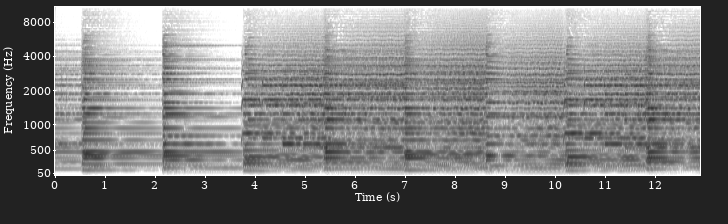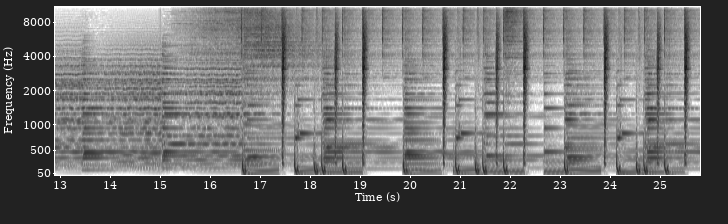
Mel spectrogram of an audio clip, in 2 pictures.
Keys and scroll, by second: 4.1 super+-.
